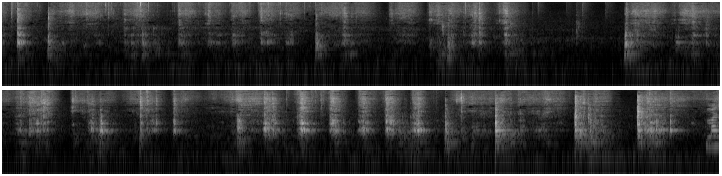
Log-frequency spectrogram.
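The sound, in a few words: frying vermicelli (semai) in ghee while stirring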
